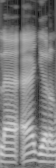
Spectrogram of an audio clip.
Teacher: Nah, nih, tuh, kol-kolah pantulkan nol harokat, la ajron, jadi bukan la ajron, tapi la ajron, kol-kolah pantulkan nol harokat, nggak dipanjangkan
